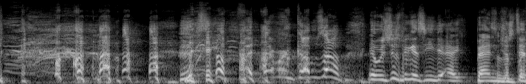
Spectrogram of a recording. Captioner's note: laugh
